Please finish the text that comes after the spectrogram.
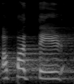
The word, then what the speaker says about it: apartheid: And in the year 1948, they erected a system called apartheid, or apartheid as the Africans pronounce it.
